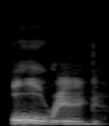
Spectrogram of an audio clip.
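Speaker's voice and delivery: Texan accent. Repeating a memory phrase for oxidation and reduction: texan accent. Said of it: "gotta say it like a Texan".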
